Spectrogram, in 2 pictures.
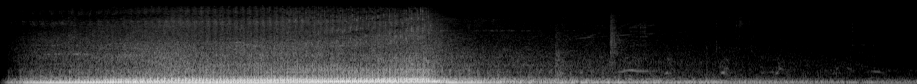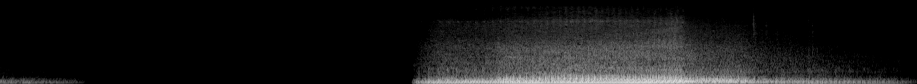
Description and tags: auto performance car ext big rev acceleration deceleration far drive up and stop nearby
